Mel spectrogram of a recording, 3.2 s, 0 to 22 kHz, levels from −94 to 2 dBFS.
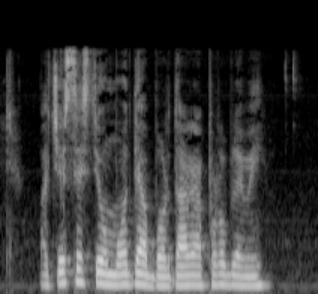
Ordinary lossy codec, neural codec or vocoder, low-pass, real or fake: MP3, 96 kbps; none; 10.8 kHz; real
